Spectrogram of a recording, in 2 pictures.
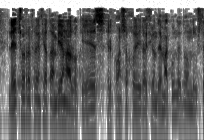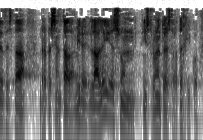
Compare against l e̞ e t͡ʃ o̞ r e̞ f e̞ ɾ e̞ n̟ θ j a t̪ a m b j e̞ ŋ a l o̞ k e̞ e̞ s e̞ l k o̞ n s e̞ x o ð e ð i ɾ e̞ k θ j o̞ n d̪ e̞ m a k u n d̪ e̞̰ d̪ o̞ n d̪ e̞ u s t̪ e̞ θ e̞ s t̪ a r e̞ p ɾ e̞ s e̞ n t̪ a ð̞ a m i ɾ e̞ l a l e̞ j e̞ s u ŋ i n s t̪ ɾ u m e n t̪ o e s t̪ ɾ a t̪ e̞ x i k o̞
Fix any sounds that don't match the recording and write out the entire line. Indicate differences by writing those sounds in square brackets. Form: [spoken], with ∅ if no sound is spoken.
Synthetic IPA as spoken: l e̞ e t͡ʃ o̞ r e̞ f e̞ ɾ e̞ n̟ θ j a t̪ a m b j e̞ ŋ a l o̞ k e̞ e̞ s e̞ l k o̞ n s e̞ x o ð e ð i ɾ e̞ k θ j o̞ n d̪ e̞ m a k u n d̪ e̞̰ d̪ o̞ n d̪ e̞ u s t̪ e̞ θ e̞ s t̪ a r e̞ p ɾ e̞ s e̞ n t̪ a ð̞ a m i ɾ e̞ l a l e̞ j e̞ s u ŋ i n s t̪ ɾ u m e n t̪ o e s t̪ ɾ a t̪ e̞ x i k o̞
